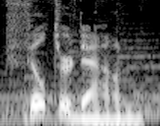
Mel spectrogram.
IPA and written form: ˈfɪltər daʊn (Filter down)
